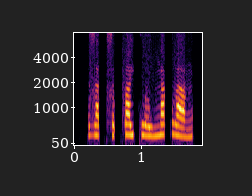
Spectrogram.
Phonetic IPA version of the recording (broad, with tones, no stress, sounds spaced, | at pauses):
z a˨˩ t̚ s ə˨˩ p̚ f a˨˦ j k w ə̤˨˩ w ŋ a˦˥ k̚ v a˧˩˨ ŋ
